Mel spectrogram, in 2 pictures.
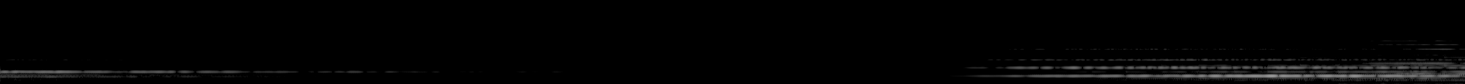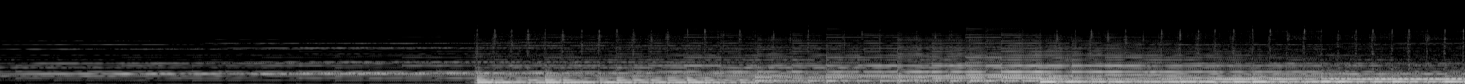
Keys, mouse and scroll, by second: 0.0 b, 0.4 g, 1.7 b, 2.0 g, 3.6 ctrl+r, 5.3-7.1 right drag, 5.6 b, 5.9 g, 7.7-9.5 right drag, 7.8 b, 8.2 g, 10.6 ctrl+r, 11.8-13.4 right drag, 12.0 b, 12.4 g, 13.4 ctrl+r, 13.5 right click, 14.4 right click, 14.6 b, 15.2 g, 17.6 ctrl+r, 19.5 right click, 20.1 KP_Decimal, 20.5 middle click, 21.9 b, 22.3 g, 24.2-26.0 right drag, 24.4 b, 24.7 g, 26.8-29.3 right drag, 27.4 b, 27.7 g.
